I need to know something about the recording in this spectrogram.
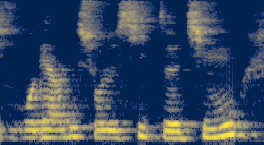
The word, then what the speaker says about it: Temu: regardez sur le site timu qui s'écrit temu d'ailleurs si jamais vous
